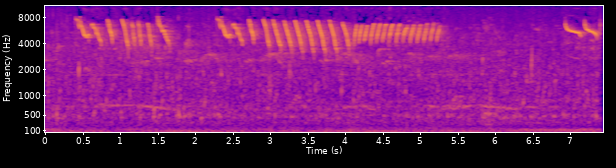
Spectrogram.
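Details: Oriental white-eye singing a canary-style song (nembak kenarian) used as a training master for pleci: very high, rapid series of sharp repeated chirps forming fast trills in bursts, with pauses between, over a soft background of flowing water.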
